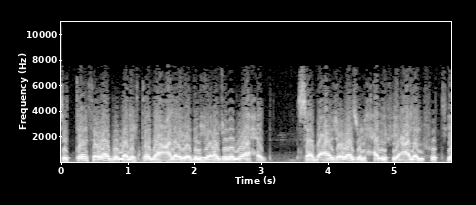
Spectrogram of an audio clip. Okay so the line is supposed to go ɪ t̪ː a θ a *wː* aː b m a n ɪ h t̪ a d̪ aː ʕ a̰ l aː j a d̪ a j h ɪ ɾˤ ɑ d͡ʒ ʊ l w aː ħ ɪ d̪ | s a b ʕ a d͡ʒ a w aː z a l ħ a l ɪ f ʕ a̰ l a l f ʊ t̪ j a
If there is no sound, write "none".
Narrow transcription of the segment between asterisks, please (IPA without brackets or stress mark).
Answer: w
